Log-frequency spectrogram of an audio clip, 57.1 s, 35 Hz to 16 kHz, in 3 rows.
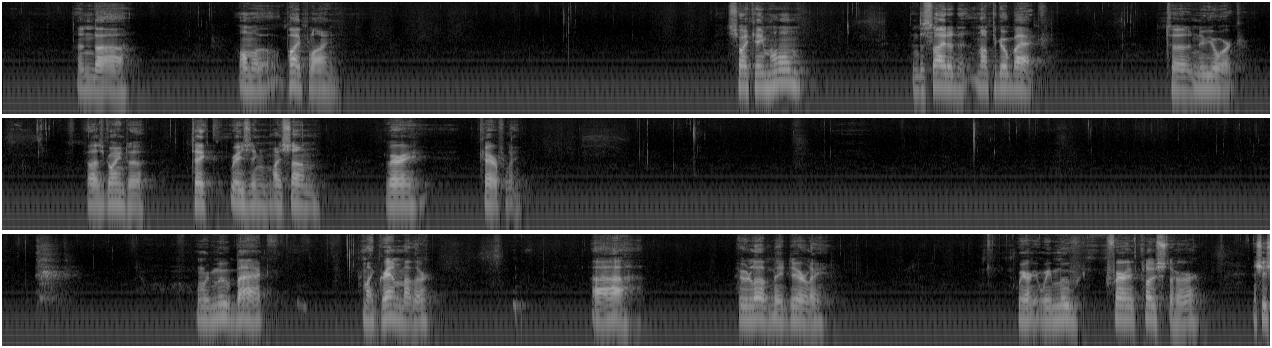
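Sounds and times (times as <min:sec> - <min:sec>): low electrical hum: 0:00.0 - 0:57.0.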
